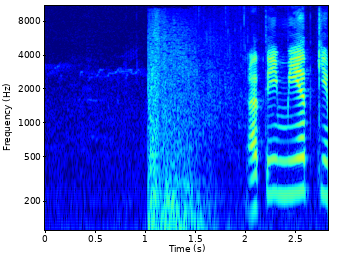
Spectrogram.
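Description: A fire bursts with a loud whoosh and roar.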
